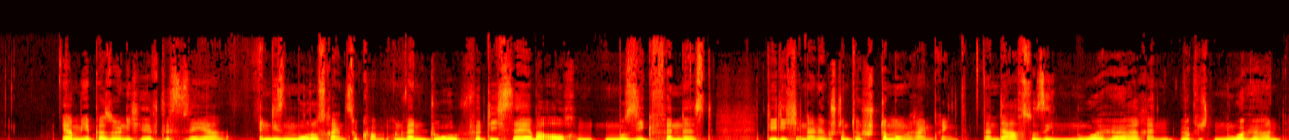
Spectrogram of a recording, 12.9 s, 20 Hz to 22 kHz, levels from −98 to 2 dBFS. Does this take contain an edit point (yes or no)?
no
